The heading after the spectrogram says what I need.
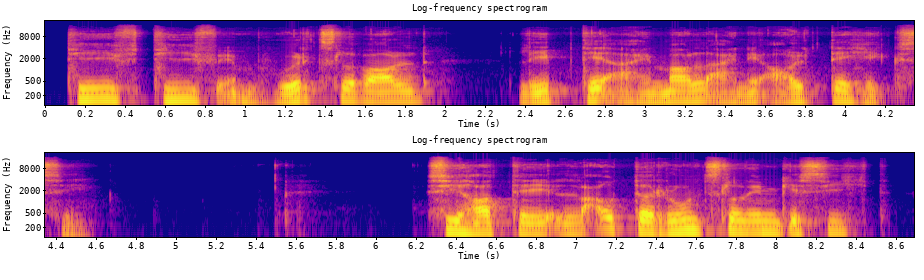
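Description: Male storyteller, slow playful read-aloud, dark husky voice. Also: mid-range voice. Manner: slow, playful rhyming delivery.

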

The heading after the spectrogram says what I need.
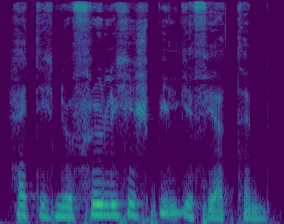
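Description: A man voicing little Muck, a lonely, eager boy, in a raised and lively storybook voice. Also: on the high side, normal speed, gravelly, slightly rough, pitched above the performer's own voice, full character voice.

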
